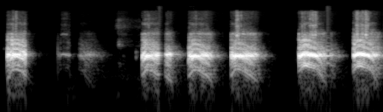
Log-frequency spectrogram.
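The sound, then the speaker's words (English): A person who does animal impersonations imitates a crow with about six loud, harsh, nasal caws in an uneven series, plus a couple of soft, short calls in a brief pause near the start. “mostly an actor, sometimes a crow”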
